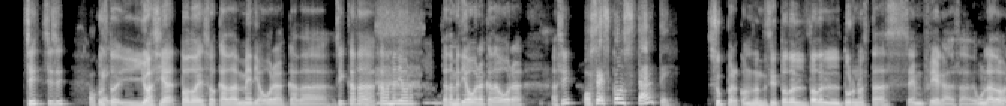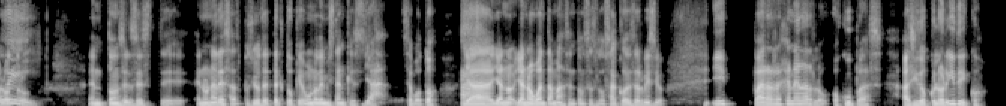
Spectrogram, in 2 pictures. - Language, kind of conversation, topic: Spanish, podcast, ¿Qué errores cometiste al aprender por tu cuenta?
- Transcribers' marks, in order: other background noise; tapping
